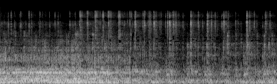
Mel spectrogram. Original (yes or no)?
yes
